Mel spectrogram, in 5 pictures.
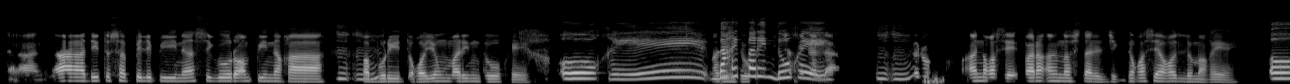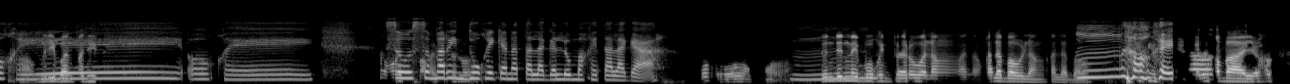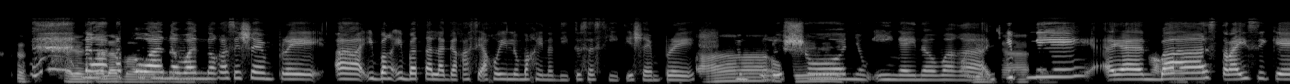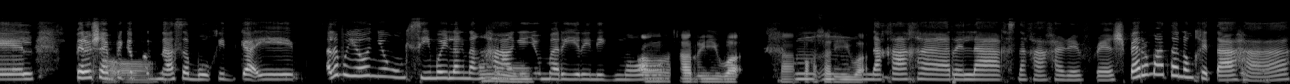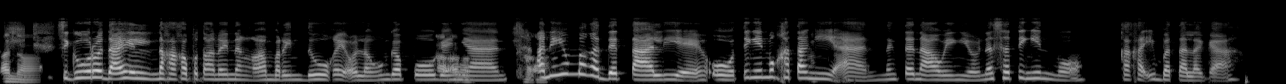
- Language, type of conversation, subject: Filipino, unstructured, Ano ang pinaka-kakaibang tanawin na nakita mo sa iyong mga paglalakbay?
- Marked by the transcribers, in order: static; drawn out: "Okey"; tapping; distorted speech; wind; drawn out: "Okey"; mechanical hum; laughing while speaking: "okey, okey"; chuckle; snort; other background noise; bird; "nakakapunta ka na rin" said as "nakakaputanoy"; unintelligible speech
